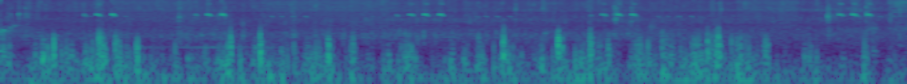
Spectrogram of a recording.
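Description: Wind buffeting a phone's microphone: a loud, irregular rumble with crackling gusts.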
